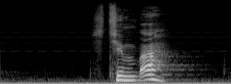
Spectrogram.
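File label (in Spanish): oído, awakateko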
